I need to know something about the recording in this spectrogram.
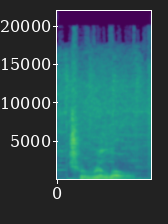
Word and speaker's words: Churillo: Churillo. Churillo. Churillo. Yes. English pronunciation, not Spanish. Churillo.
